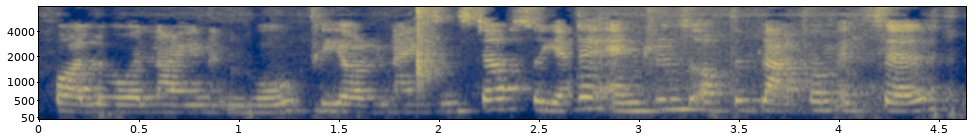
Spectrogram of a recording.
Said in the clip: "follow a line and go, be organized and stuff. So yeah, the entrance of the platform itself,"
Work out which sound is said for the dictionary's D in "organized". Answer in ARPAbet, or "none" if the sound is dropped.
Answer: none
